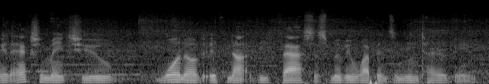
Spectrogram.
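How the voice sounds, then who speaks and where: A man speaks with music playing behind him. His voice sits very deep and low. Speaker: video game commentator. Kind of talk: gameplay tutorial commentary. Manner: casual.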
